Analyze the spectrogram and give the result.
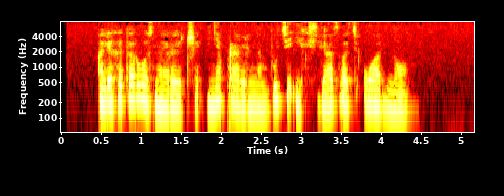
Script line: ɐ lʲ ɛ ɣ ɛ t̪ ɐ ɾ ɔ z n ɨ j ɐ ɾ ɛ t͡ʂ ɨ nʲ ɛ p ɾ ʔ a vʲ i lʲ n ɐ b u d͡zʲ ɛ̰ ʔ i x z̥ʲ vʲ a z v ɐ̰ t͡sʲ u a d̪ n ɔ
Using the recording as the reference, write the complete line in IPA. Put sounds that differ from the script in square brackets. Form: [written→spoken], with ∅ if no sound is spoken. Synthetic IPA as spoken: ɐ lʲ ɛ ɣ ɛ t̪ ɐ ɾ ɔ z n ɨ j ɐ ɾ ɛ t͡ʂ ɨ nʲ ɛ p ɾ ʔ a vʲ i lʲ n ɐ b u d͡zʲ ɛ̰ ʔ i x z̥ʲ vʲ a z v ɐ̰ t͡sʲ u a d̪ n ɔ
